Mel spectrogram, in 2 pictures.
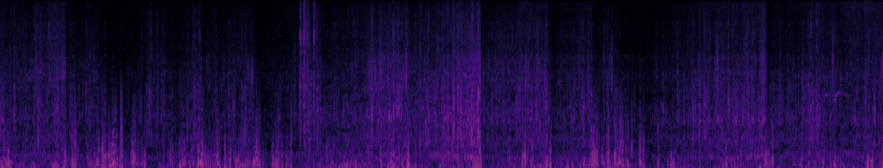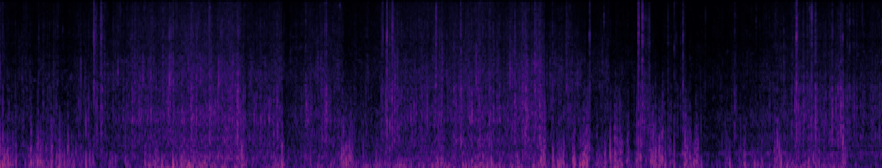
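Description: Bicycle tyres roll over a gravel path.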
